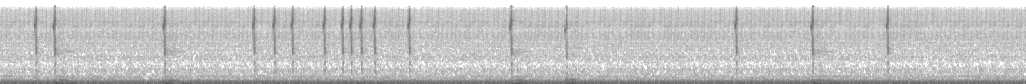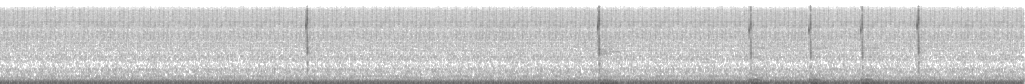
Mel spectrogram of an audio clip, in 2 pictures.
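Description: Menu selections tick with short, sharp clicks.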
